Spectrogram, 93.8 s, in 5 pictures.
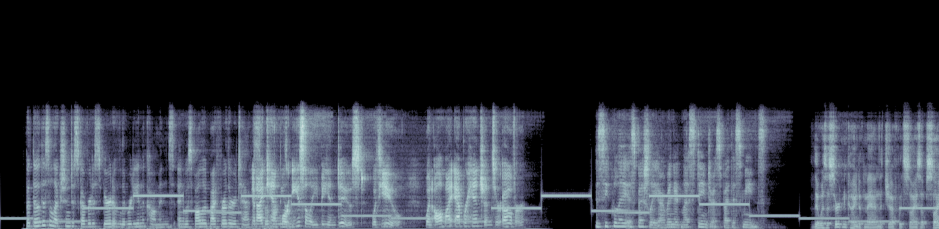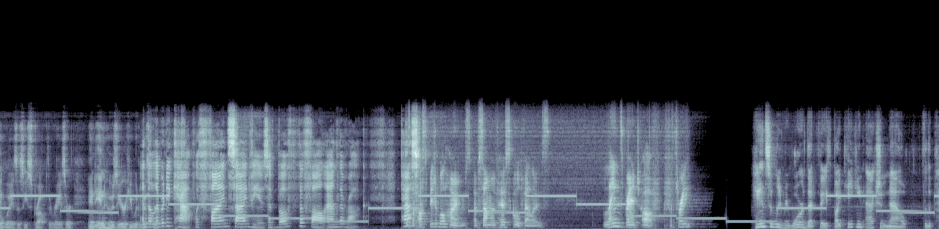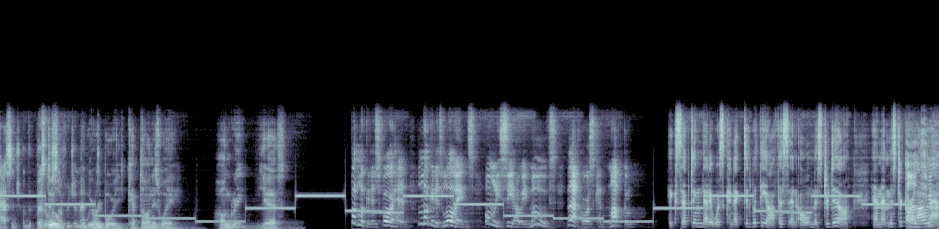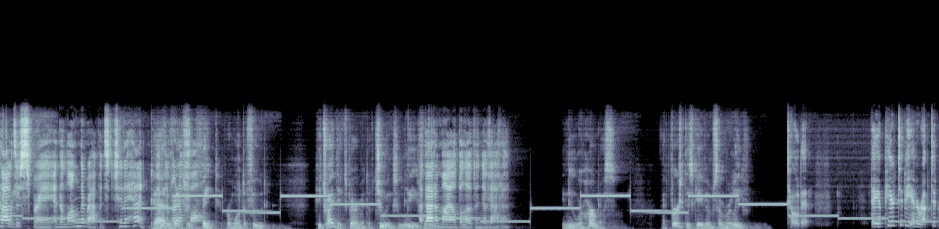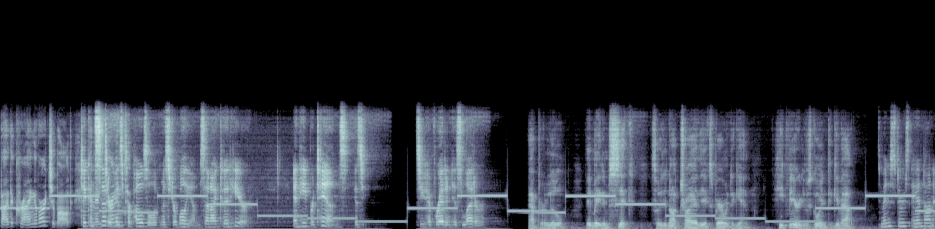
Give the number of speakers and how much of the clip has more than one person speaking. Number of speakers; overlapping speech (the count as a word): ten, about 7%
